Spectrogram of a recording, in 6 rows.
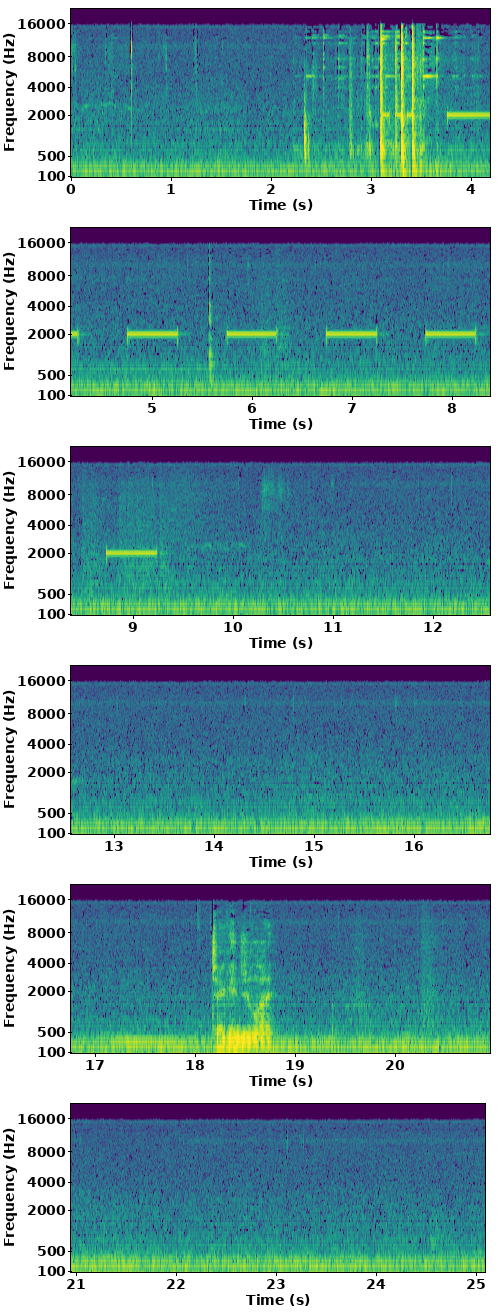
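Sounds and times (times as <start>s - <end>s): car keys jangling: 2.2s - 4.0s
car warning chime beeping: 3.1s - 9.3s.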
